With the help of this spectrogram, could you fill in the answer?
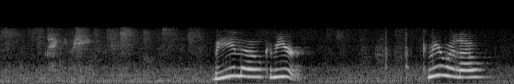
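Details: Italian Greyhounds, four kept indoors, howling or "singing" while waiting for their owner to come home from work; two rising-then-falling wavering howls with strong harmonics, separated by a pause, over a woman's coaxing speech.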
